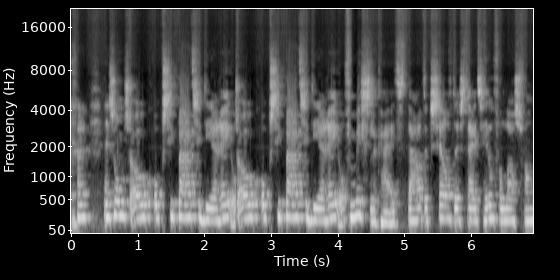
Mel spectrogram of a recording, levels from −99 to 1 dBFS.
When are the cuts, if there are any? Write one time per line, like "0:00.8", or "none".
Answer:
0:02.5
